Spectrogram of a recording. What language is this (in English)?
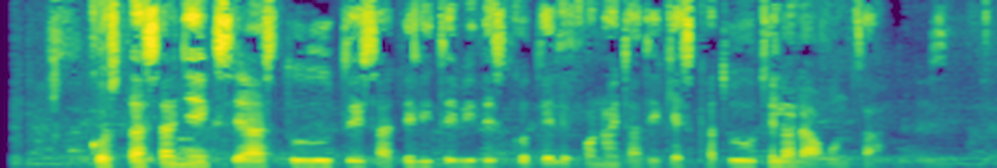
Basque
